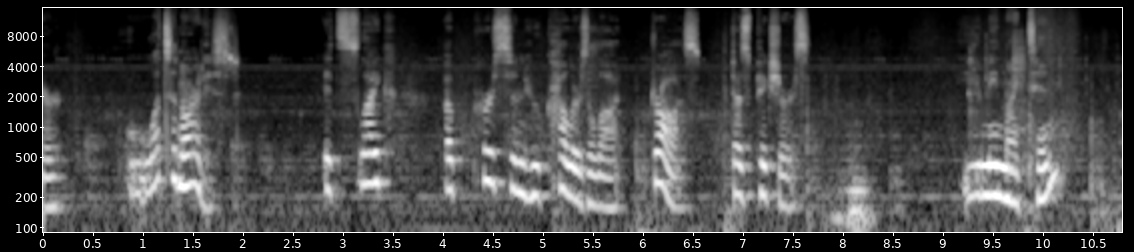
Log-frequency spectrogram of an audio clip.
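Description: A young boy asks a question in a small, curious voice.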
